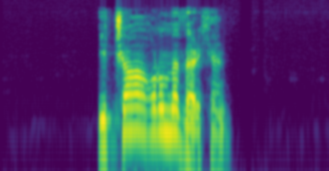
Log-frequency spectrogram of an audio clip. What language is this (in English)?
Kabyle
